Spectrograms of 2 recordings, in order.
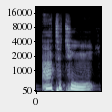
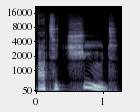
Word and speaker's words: attitude: Okay, on this side of the Atlantic, the TU for TUDE, we pronounce ch, like a ch. Attitude. That's how we pronounce it in the UK and Ireland. And over on the other side of the Atlantic, you'll hear attitude.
